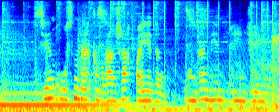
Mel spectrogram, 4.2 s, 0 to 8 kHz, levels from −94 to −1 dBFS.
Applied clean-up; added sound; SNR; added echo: none; Drum kit + Guitar; -2 dB; none.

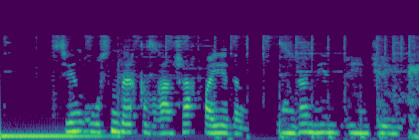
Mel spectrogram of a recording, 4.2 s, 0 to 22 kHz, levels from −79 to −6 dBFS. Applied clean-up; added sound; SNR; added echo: classical method spectral subtraction.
